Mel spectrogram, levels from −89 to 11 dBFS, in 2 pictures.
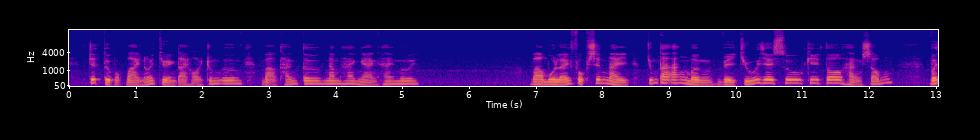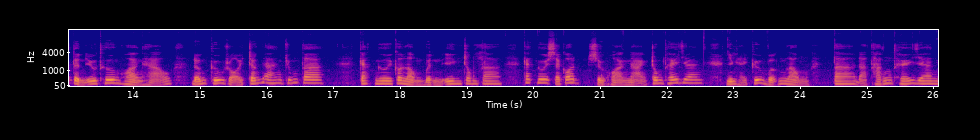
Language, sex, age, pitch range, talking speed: Vietnamese, male, 20-39, 115-175 Hz, 170 wpm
